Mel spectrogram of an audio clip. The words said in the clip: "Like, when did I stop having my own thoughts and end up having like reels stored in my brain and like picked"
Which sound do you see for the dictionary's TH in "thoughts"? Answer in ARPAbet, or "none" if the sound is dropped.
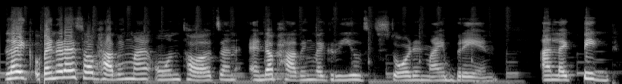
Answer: T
